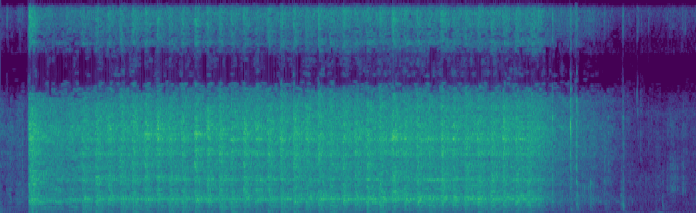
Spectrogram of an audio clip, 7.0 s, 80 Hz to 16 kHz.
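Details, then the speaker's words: Turbo 6.0 L truck on a new 3-bar speed-density tune: the starter cranks evenly, about three turns a second, for five seconds with no firing; cranks but won't start. Possibly far too rich from the new OS, fuel pressure unchecked, not confirmed. "It doesn't seem to be trying anything. I'm going to go over this, make sure everything is good, make sure I have fuel pressure and all that, and I'll check back in a sec."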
